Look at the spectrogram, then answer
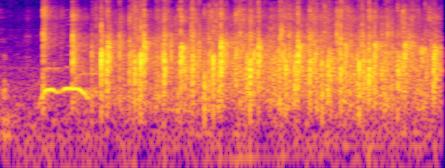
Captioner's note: audience clapping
